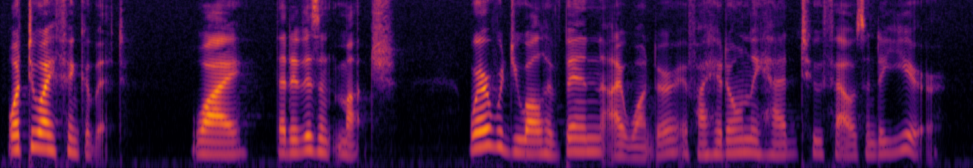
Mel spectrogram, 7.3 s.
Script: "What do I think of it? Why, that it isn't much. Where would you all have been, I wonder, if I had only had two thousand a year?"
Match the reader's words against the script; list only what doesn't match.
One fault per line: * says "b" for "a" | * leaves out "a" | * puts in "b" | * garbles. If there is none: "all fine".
all fine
